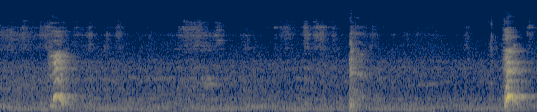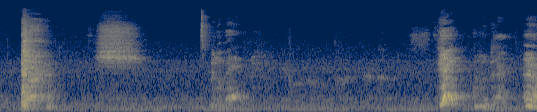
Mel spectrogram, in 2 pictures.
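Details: Hiccups in a staged comedy skit, a man with a bad case of hiccups: several short, sharp catches of breath at irregular intervals over quiet room noise, with a few other small noises between.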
